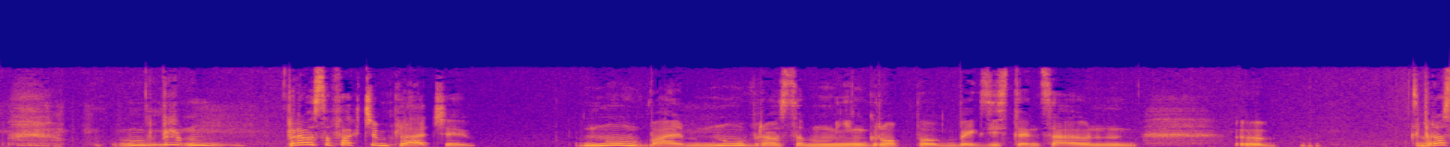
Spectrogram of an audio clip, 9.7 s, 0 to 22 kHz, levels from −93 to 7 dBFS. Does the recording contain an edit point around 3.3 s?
no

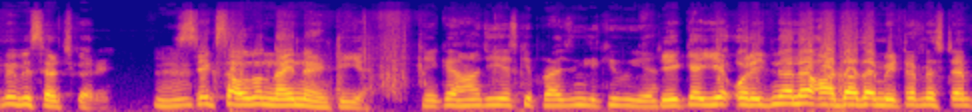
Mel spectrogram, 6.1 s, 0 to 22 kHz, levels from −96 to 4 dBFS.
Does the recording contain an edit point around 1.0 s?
no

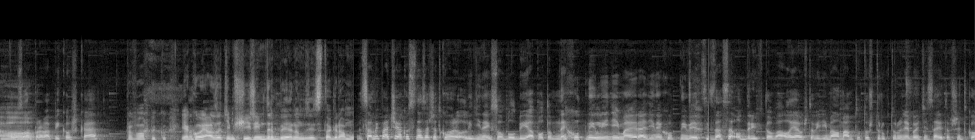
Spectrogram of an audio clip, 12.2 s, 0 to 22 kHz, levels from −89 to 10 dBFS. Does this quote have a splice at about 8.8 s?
yes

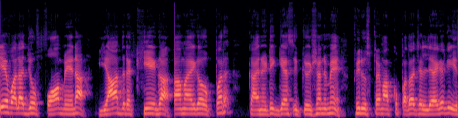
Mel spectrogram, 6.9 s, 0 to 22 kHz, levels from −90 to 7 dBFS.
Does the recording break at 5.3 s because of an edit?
no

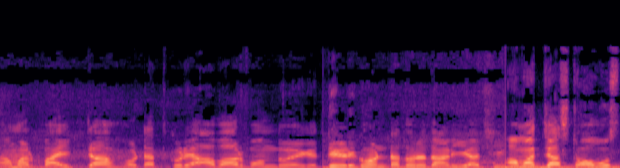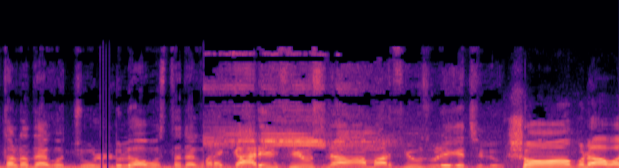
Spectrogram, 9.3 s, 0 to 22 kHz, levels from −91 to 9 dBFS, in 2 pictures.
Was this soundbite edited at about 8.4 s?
yes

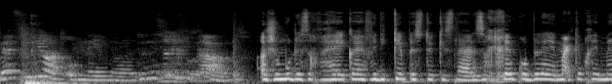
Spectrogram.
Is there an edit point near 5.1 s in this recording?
no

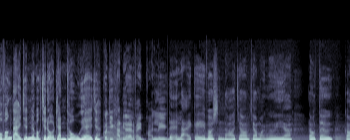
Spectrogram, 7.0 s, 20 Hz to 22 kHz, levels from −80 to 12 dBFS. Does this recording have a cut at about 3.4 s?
yes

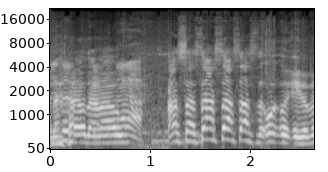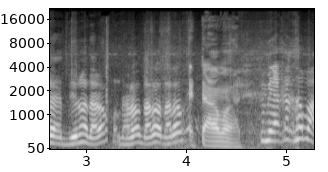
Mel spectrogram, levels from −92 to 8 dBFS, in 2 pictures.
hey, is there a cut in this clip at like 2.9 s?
no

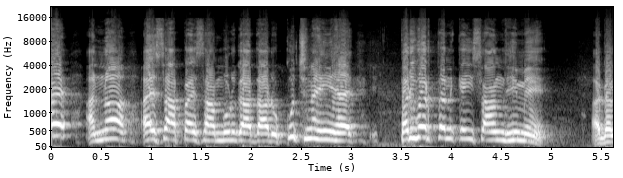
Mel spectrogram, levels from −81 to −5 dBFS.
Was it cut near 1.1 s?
no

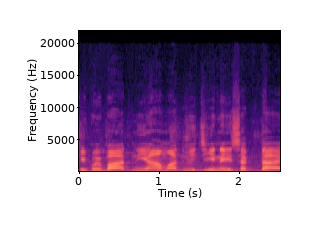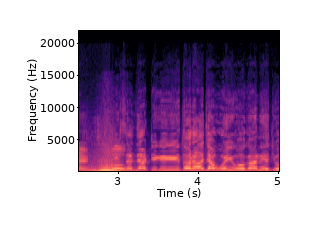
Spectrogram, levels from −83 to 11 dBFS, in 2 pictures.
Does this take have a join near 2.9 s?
yes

